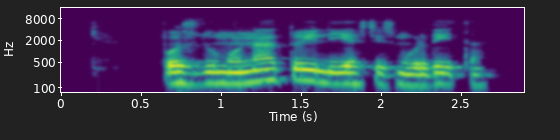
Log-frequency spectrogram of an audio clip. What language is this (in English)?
Esperanto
